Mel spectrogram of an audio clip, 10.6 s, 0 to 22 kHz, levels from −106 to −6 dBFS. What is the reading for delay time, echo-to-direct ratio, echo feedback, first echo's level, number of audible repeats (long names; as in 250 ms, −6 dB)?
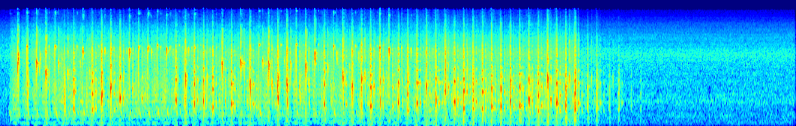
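292 ms, −10.5 dB, 32%, −11.0 dB, 3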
